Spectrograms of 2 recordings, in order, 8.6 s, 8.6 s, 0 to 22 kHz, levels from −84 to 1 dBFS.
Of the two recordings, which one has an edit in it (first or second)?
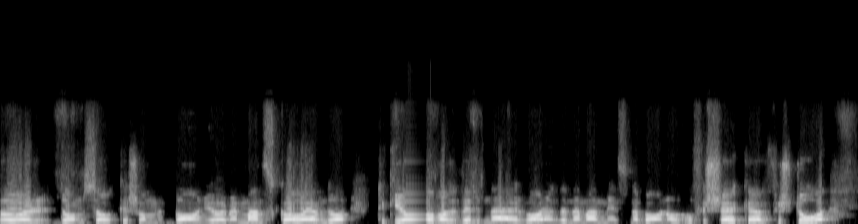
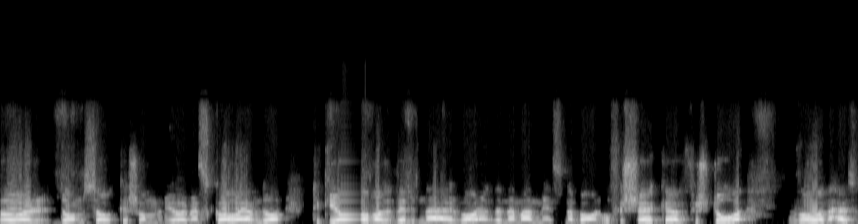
second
